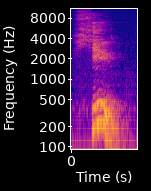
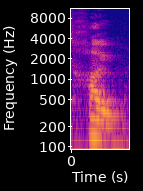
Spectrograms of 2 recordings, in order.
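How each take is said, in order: First: The vowel is a 'yoo' sound, like Hume. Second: The vowel is an 'oh' sound, like home. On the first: This is how it is said in Scotland. "that is pronounced in Scotland" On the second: This is how it is said in Newcastle. "In Newcastle, ... it's pronounced home"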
